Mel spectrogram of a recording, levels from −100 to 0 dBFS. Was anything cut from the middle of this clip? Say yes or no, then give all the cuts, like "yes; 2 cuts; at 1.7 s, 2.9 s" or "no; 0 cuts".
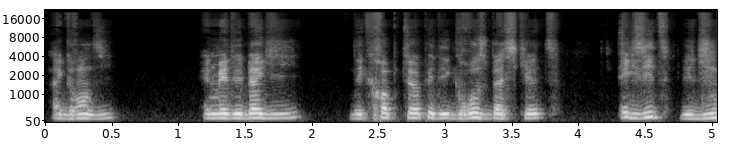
no; 0 cuts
